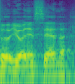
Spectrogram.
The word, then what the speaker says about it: Johannessen: Et donc, comment on prononce Johannessen.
